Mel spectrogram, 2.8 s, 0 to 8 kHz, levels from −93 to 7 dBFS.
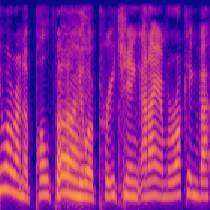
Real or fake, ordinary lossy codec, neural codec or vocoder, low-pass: fake; AAC, 48 kbps; codec, 16 kHz, 4 kbps, X-Codec, WavLM features, trained on Multilingual LibriSpeech; 7.2 kHz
